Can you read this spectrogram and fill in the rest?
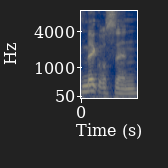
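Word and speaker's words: Mikkelsen: got mads mikkelson yes I learned how to pronounce his last name mads Mickelson as cilus the villain in this film you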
